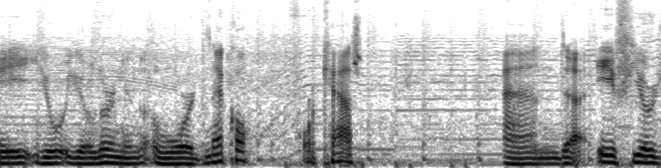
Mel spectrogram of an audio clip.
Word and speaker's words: neko: So, for example, saying neko rhymes with, god damn it, mecha.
